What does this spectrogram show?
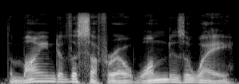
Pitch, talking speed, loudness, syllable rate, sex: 100 Hz, 175 wpm, -15 LUFS, 5.0 syllables/s, male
